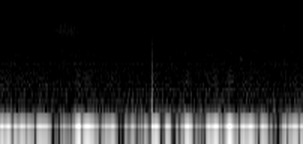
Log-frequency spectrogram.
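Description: A small plastic counter clicks once.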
